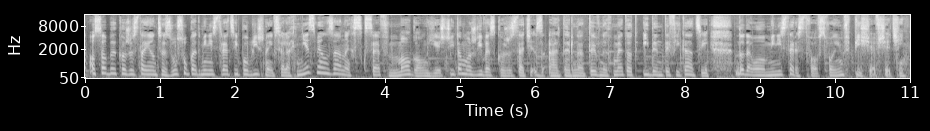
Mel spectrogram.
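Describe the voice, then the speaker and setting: A woman's voice: mid-range voice, expressive, a little fast. A woman presenting radio news, reading scripted bulletins.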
